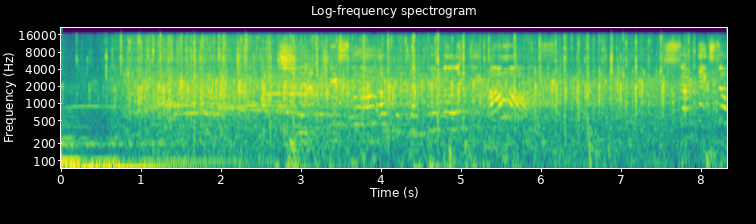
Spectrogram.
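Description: Audience applauding and cheering as the last low note of the music dies away over the first two seconds.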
